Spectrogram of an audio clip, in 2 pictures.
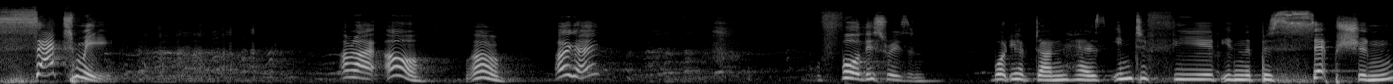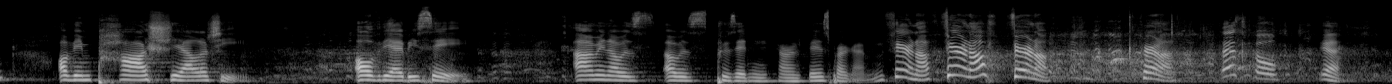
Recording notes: SPUN: True Stories Told in the Territory is a live storytelling event. Popping up at different venues across Darwin.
